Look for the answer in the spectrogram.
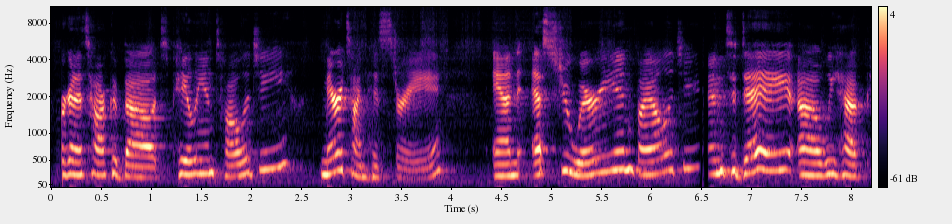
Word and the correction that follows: estuarine: Did I say that right? Estuarian? – Estuarine.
